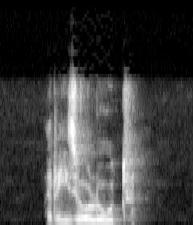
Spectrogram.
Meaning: resolute, determined
- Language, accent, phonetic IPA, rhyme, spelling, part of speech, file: German, Austria, [ʁezoˈluːt], -uːt, resolut, adjective, De-at-resolut.ogg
